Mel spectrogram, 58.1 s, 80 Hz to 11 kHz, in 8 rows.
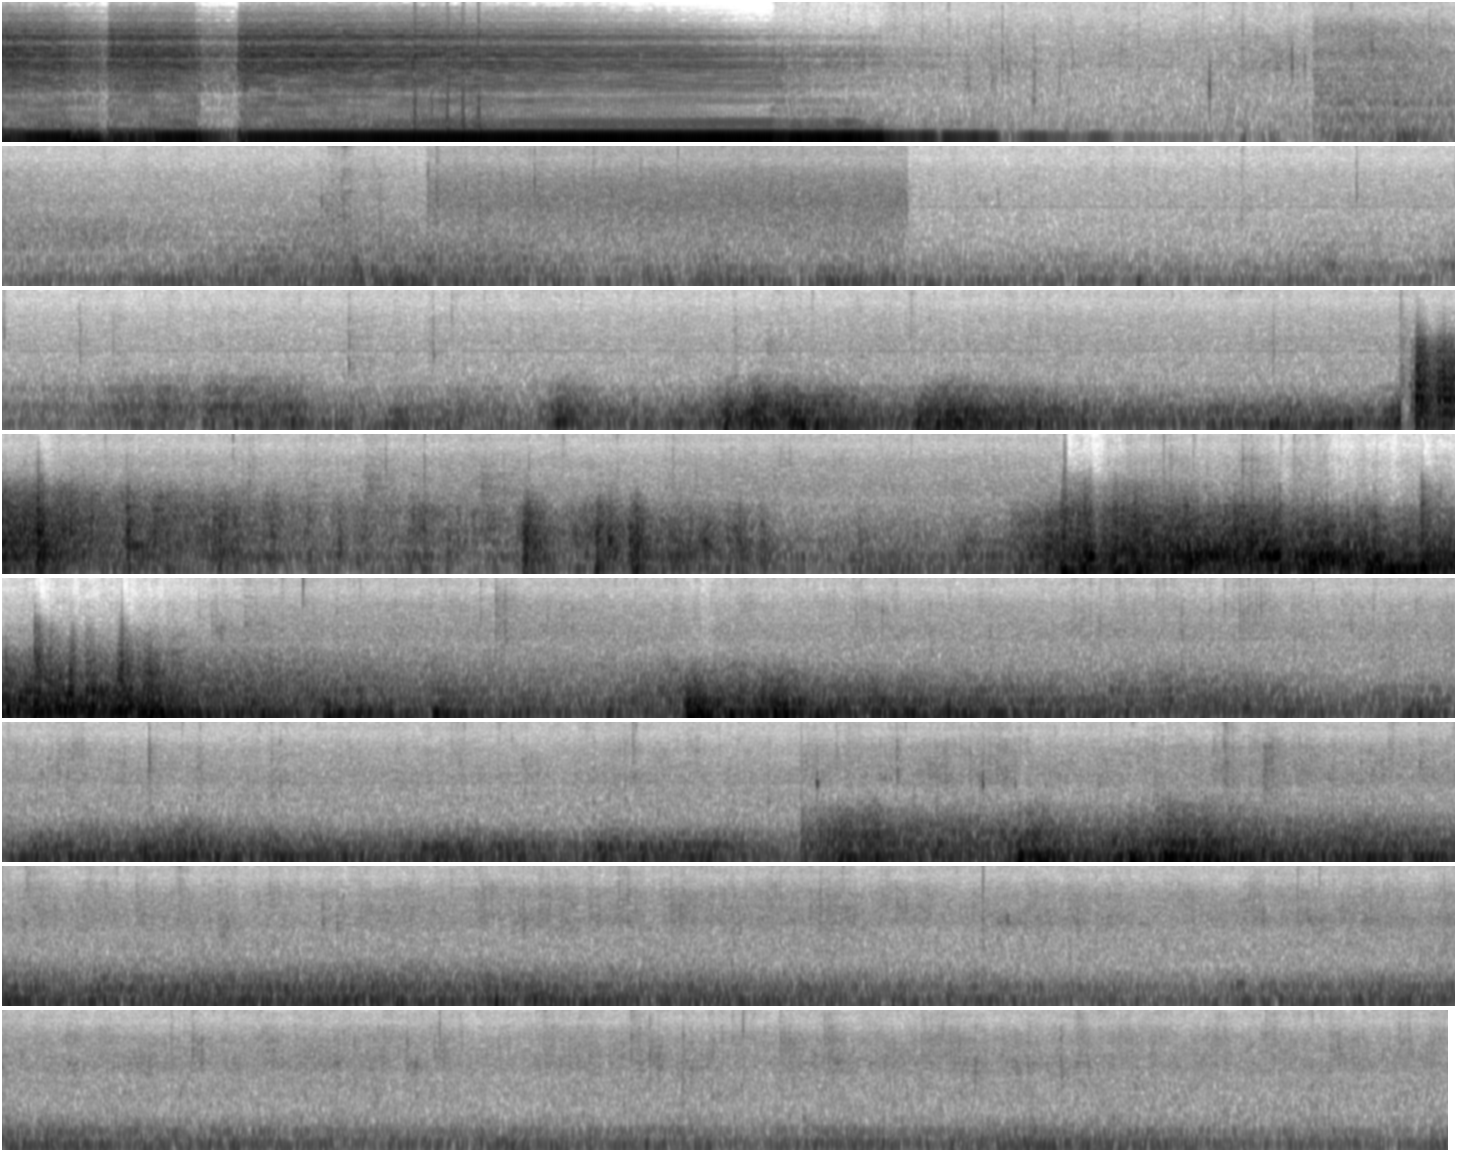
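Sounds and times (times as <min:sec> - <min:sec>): steady rain: 0:00.0 - 0:58.0
thunder rumbling: 0:03.8 - 0:06.0, 0:06.6 - 0:11.8, 0:21.2 - 0:31.5, 0:39.8 - 0:46.0
thunder crack: 0:21.5 - 0:25.8, 0:26.8 - 0:31.0.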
